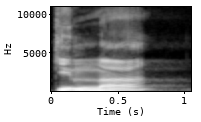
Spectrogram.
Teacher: nun sukun bertemu lam idgam bila guna hanya masuk tanpa mendengung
